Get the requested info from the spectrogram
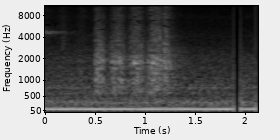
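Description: Kitchen knife slicing through raw chicken breast on a wooden cutting board: a few rasping, scraping strokes about half a second in, over a steady low hum.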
